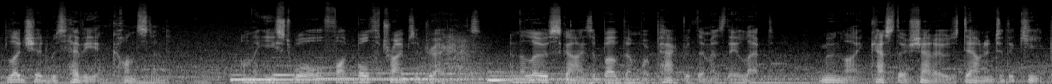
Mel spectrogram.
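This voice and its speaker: A man narrates a fantasy audiobook in a dramatic, scripted style. His voice is very low, and loud epic music plays beneath it. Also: normal speed.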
